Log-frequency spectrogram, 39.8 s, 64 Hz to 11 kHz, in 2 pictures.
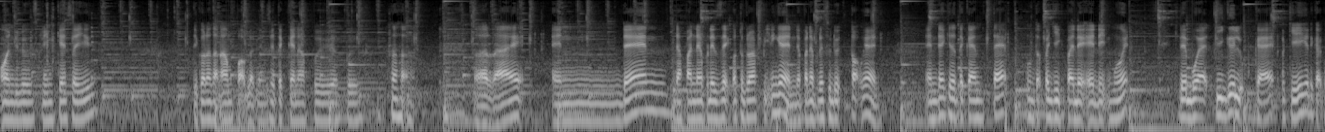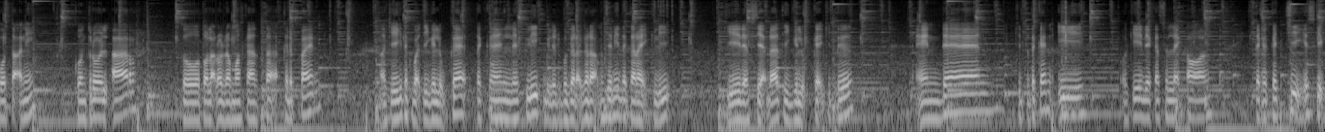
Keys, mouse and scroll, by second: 3.0 click, 4.4 click, 5.7 click, 6.6 n, 15.6 Tab, 22.2 ctrl+r, 23.9-26.0 middle drag, 27.8 click, 29.8 right click, 30.2 middle click, 30.3-30.6 scroll up 5, 34.1 middle click, 34.2-34.5 scroll down 2, 36.4 a, 38.1 middle click, 39.1 middle click.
